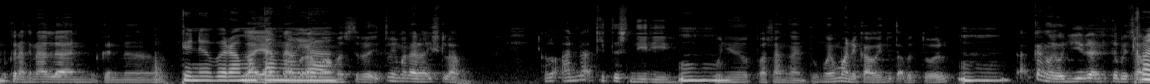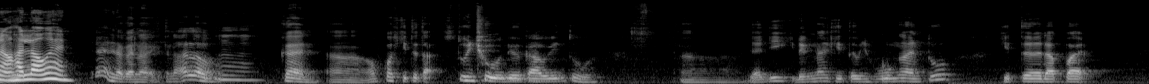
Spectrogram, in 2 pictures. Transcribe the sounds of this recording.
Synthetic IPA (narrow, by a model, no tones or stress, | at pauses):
bəkənakənalankənə̃kənə̃bəɾamajaamaaəjɾamaməst̪ɾəit̪umemãŋdalaislam | kalawʔanaʔkit̪əsəndiɾimpuɲəpasaŋant̪umemãŋdəkawɪnut̪aʔbət̪ʊl̩na̰kanolwod͡ʒiɾankit̪əbəlisaanaʔɦalakanjanit̪aʔkanaʔkit̪ənaʔalaw | kanəɔ̰fkɔskit̪at̪a̰ʔsə̥t̪ud͡ʒudəkawɪnt̪u | əd͡ʒadidəŋãnkit̪əpuɲəɦubuŋant̪u | kit̪ədapat̪̚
